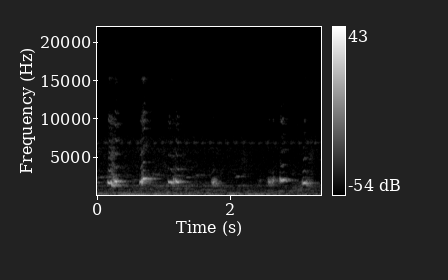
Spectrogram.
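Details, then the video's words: Trucukan, the sooty-headed bulbul, singing gacor ropel phrases easy to imitate; mellow, slurred whistled notes in uneven bursts, a few louder ones, with steady low rumbling beneath. "burung trucukan gacor ropel cengkok mudah di tiru trucukan bahan"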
